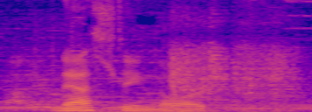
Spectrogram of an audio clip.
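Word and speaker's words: Gnasty Gnorc: Remember, the G is silent. It's actually pretty funny in the cutscene. The final boss is called Nasty Nork.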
